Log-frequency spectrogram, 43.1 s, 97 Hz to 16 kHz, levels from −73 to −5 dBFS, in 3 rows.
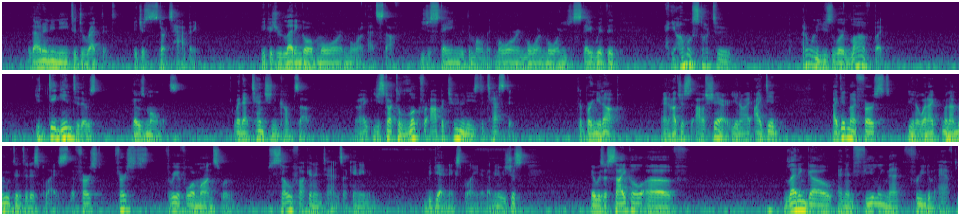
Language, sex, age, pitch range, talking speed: English, male, 40-59, 85-120 Hz, 190 wpm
